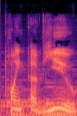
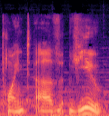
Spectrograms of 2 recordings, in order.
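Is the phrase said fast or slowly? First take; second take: fast; slowly. First: The phrase is said quickly and casually. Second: The phrase is said slowly and deliberately. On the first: It is just an opinion. "people think it's point of view" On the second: It is a place from which one is viewing this. "I say that slowly"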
